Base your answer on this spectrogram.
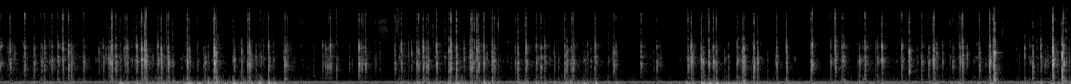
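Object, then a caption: Clear plastic mechanical keyboard. Gloved fingertips press and tap the clear keycaps of a compact, transparent plastic mechanical keyboard held in both hands. The result is a rapid, uneven run of crisp, short clicks and clacks with bright highs, over a steady low hum.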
